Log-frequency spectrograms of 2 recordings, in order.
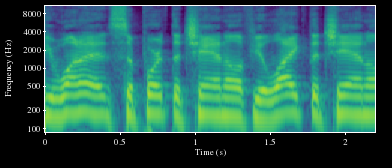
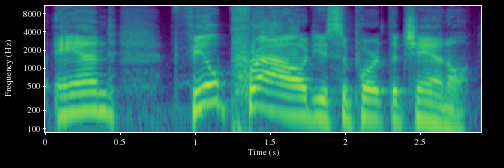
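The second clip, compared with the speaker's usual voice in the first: ordinary talk, nothing marked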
